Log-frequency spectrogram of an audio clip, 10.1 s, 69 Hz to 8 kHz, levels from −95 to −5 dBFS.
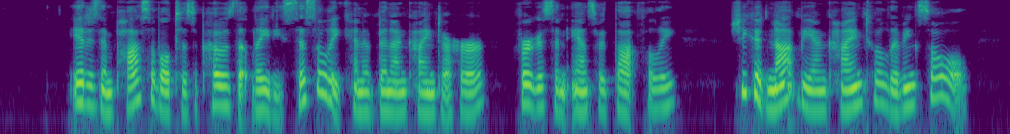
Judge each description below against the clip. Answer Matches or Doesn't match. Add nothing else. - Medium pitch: Matches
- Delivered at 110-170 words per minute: Matches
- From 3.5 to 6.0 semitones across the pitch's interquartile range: Matches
